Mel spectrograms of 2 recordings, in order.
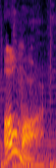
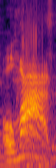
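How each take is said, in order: First: The name is said in a plain English way. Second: The name is said in a Spanish way. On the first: "you won't say"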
